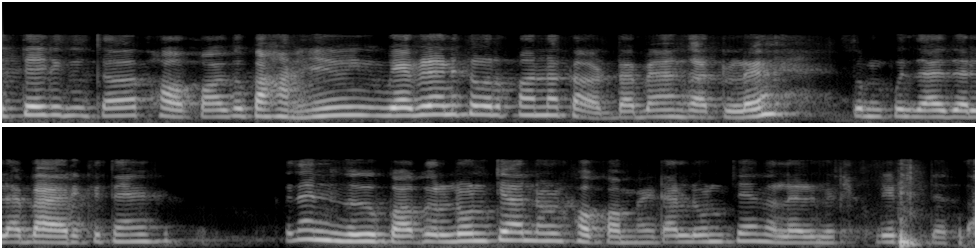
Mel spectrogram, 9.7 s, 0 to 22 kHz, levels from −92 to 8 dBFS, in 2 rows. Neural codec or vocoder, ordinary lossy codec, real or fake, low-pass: codec, 16 kHz, 4 kbps, X-Codec, HuBERT features, trained on LibriSpeech; none; fake; 7.2 kHz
